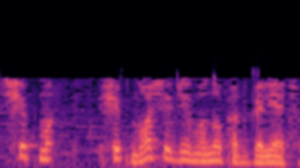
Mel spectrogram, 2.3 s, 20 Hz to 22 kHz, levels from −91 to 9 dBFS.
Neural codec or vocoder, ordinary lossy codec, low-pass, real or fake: vocoder, 44.1 kHz, 128 mel bands, Pupu-Vocoder; AAC, 16 kbps; 19.8 kHz; fake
